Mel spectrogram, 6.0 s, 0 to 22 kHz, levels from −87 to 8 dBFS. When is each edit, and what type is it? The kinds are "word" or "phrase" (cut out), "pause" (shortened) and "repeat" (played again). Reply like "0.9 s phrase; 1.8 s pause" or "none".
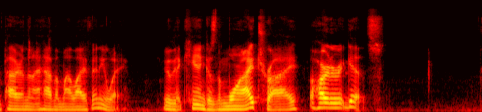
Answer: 1.8 s pause; 2.2 s phrase; 3.8 s pause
